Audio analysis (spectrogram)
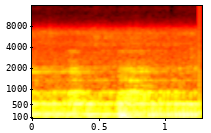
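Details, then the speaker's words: Genesis Superbass car subwoofer fed from a phone via jack before repair: low rough growling buzz riding on bass notes instead of clean tones, distorted crackly output; faulty components yet to be found. "suaranya ngorok teman-teman seperti itu ya oke ya suaranya ngorok seperti itu teman-teman ya"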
